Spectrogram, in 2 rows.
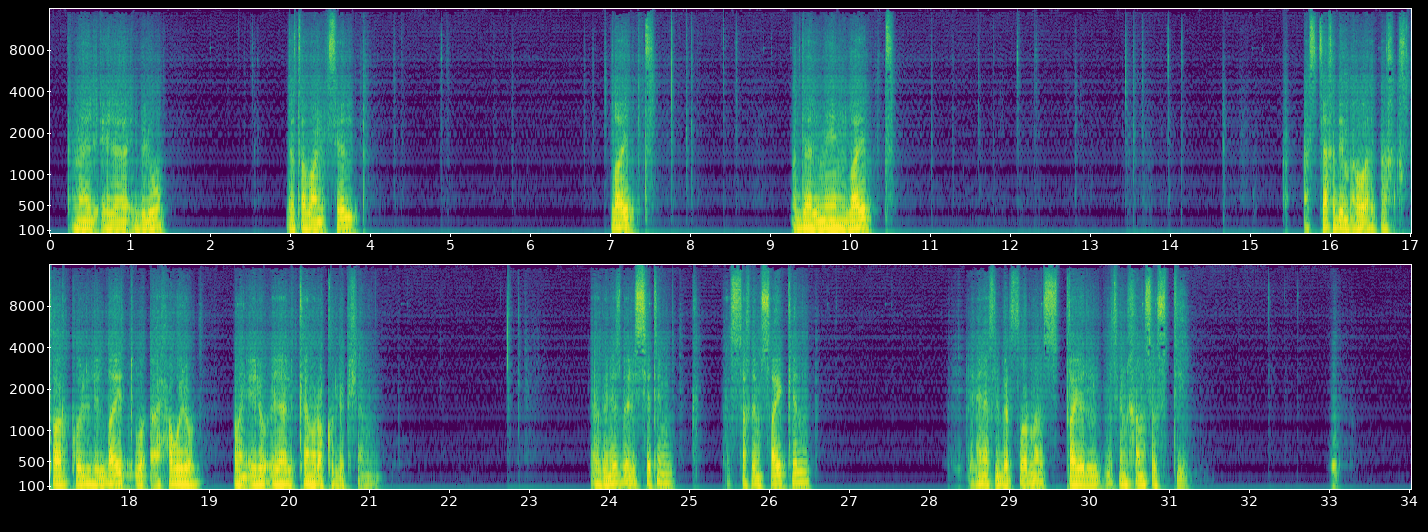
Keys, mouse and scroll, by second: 2.0-2.5 alt+middle drag, 3.3 F1, 3.3 F2, 5.9 l, 8.8 click, 9.2 click, 10.3 F2, 15.0 click, 15.8 shift+click, 16.6 shift+click, 18.3 m, 22.1-22.8 scroll up 1, 22.8 KP_0, 24.5 click, 26.7 click, 27.4 click, 29.3-33.8 drag.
